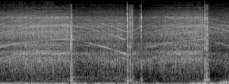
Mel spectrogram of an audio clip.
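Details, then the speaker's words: 1976 Dodge Xplorer 224 conversion van, starter jumped with a screwdriver after earlier starter trouble: fast whir sagging under load with sharp clacks as the gear throws in; starter cranking normally. "See, so it's kicking over, so you know it's kind of hard to do this with one hand, but I'm gonna have my foot right here, and then you see? You can see the starter starting."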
